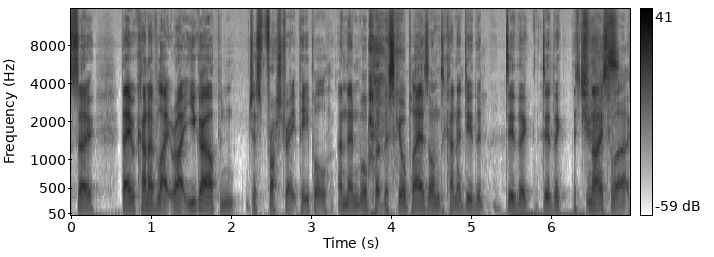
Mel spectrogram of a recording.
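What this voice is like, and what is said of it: British accent with North American mix. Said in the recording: “you've retained your accent ... I've got a weird accent because I grew up with a lot of Americans and Canadians ... I have a very British but very Northern American culture kind of clash. So I have a bit of a weird accent as well.”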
